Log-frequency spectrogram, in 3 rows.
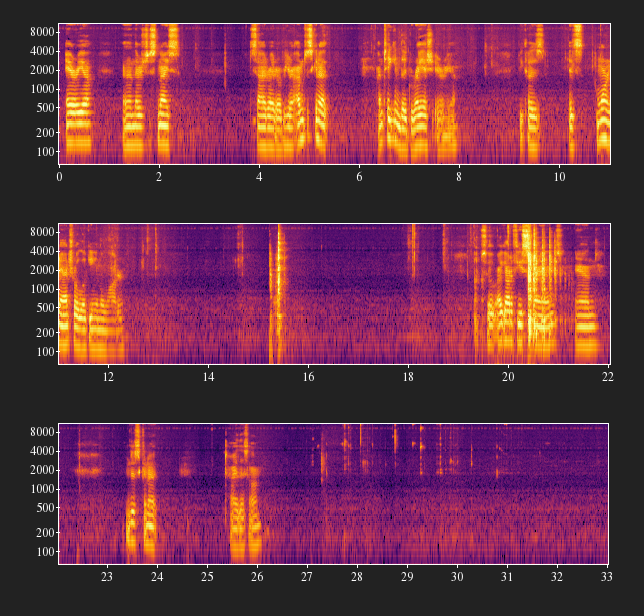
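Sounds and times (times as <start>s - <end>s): light clicks of thread wrapping: 27.1s - 31.9s.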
